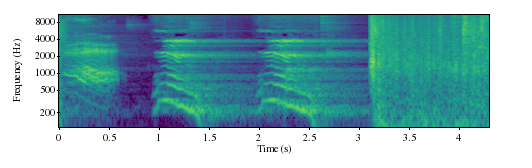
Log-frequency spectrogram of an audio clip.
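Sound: explosion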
